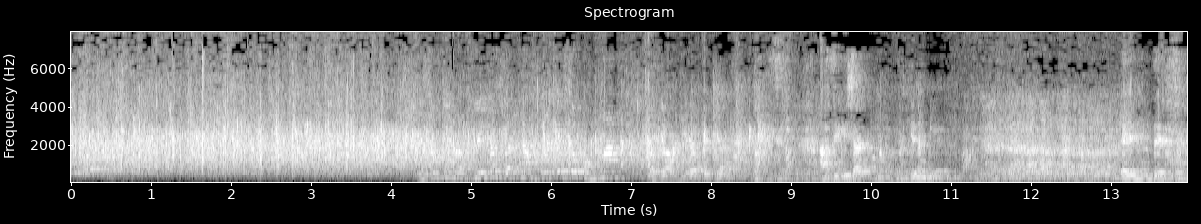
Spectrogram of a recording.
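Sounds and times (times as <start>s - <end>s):
audience applause: 0.0s - 9.3s
speech: 7.2s - 11.8s, 13.1s - 13.9s
laughter: 11.1s - 13.4s.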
